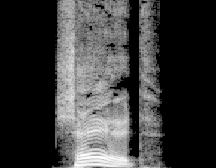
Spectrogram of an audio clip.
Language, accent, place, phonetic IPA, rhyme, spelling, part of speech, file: German, Germany, Berlin, [ʃɛːlt], -ɛːlt, schält, verb, De-schält.ogg
- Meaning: inflection of schälen: 1. third-person singular present 2. second-person plural present 3. plural imperative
